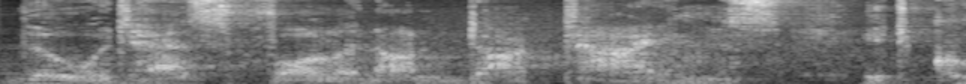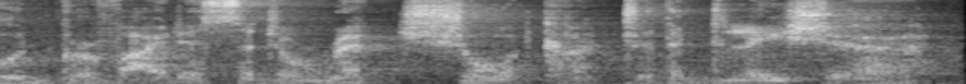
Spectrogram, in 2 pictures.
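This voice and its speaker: A man voicing an ancient undead crypt lord in a fantasy game, loyal and grave, with formal, measured speech and a gravelly, cavernous tone. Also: very deep voice, very animated, heavily acted. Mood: grave counsel. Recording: echoing voice with noise behind.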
